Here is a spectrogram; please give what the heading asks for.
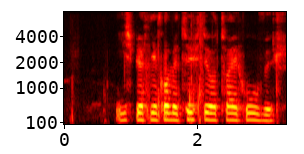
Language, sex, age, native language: Icelandic, male, 11, Icelandic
